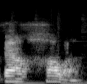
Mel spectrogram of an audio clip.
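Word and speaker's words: VA-11 Hall-A: would pick here is a Valhalla though it's spelled weirds VA 11 call dash a um cyberpunk bartending action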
